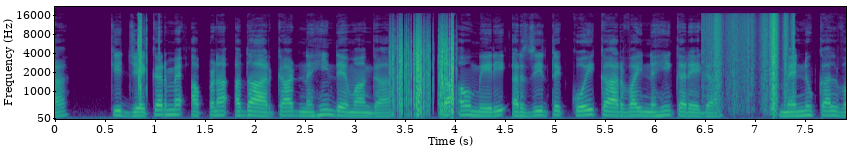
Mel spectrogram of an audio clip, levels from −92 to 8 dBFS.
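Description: Cable scratch noise breaks into the speech three times: 0.81 to 1.05 s, before "ਮੈਂ ਆਪਣਾ ਆਧਾਰ ਕਾਰਡ", 3.33 to 4.04 s, before "ਉਹ ਮੇਰੀ ਅਰਜ਼ੀ 'ਤੇ", and 6.46 to 7.40 s, after "'ਤੇ ਕੋਈ ਕਾਰਵਾਈ ਨਹੀਂ". Each is a ragged scratching burst, somewhat louder than the speech. The likely cause is a worn cable or connector flexing and shifting its contact resistance.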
